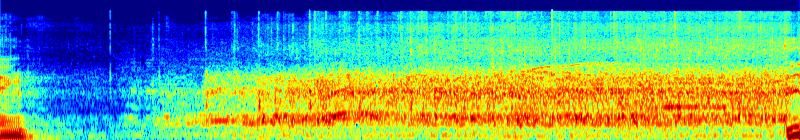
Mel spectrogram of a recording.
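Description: Large audience applauding with laughter, swelling in about a second in and then holding steady.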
